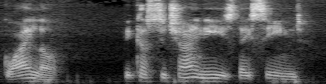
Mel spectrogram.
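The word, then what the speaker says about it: 鬼佬: in hong kong and that is pronounced guilo which simply means ghost fellow or devil fellow most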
